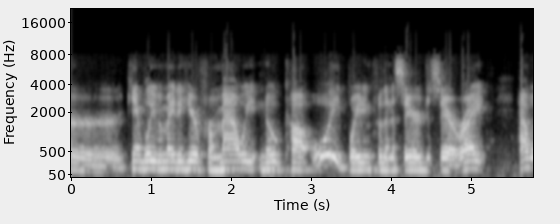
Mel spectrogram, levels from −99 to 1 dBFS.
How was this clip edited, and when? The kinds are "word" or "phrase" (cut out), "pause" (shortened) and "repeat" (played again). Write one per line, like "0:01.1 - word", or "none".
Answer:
0:03.5 - word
